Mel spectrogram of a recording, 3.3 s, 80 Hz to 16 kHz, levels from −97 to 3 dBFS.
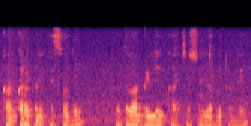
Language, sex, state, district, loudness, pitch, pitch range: Telugu, male, Andhra Pradesh, Guntur, -20 LUFS, 105 Hz, 100-110 Hz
